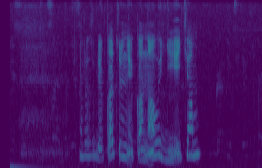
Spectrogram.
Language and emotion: Russian, sad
